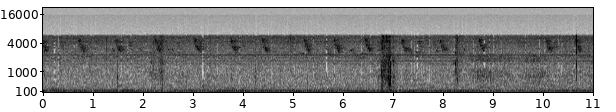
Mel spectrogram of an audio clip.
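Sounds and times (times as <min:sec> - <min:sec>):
low steady hum: 0:00.0 - 0:11.0
small bird chirping: 0:00.0 - 0:11.0.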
